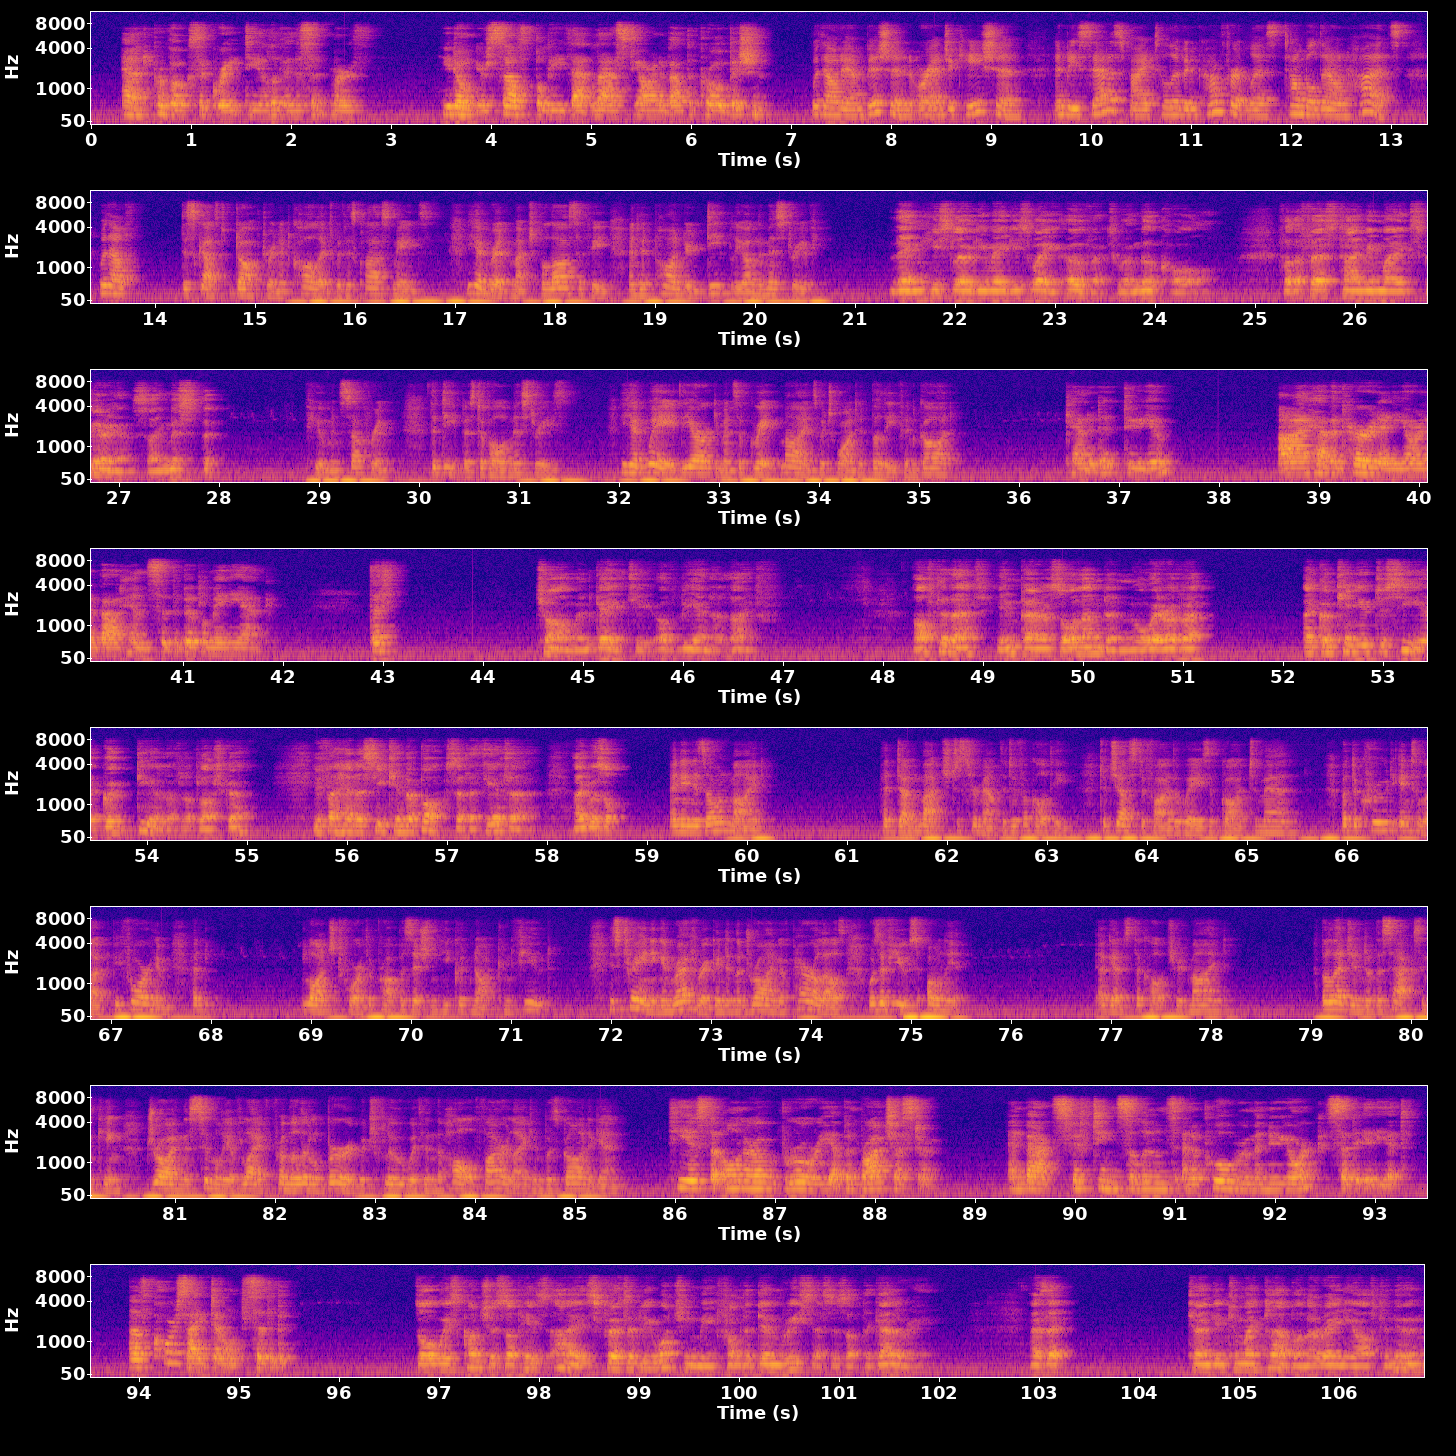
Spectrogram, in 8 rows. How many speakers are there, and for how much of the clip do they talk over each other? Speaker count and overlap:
four, no overlap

